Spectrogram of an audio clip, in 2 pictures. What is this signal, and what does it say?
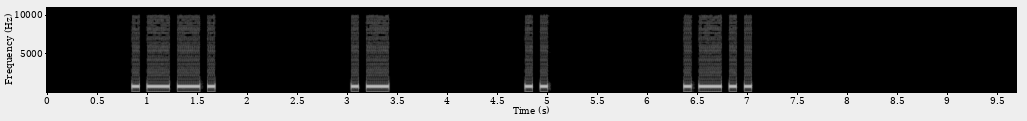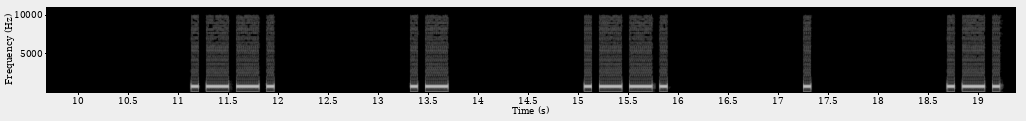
Morse code, heard as a keyed tone, about 16 wpm, spaced as for 5 wpm, 800 Hz. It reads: PAIL PAPER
